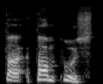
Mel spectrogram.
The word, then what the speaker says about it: tompouce: Tom Poes.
